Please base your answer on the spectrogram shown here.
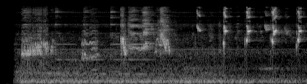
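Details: Lovebird kept as a young trainer bird, singing a long chattering ngekek: harsh squawky bursts followed by a series of short high chirps about four per second.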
